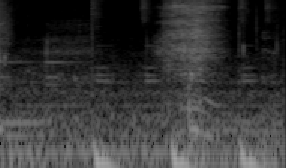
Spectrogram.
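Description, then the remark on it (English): A few wet sniffles in quick succession, each a short breathy intake through the nose, with no talking in between. “Excuse me sniffling, y'all.”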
